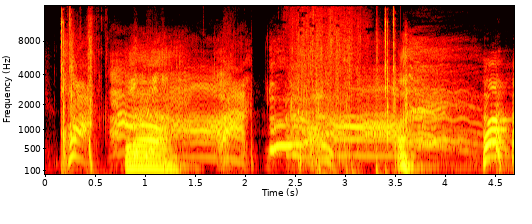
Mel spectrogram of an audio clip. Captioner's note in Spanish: Stewie y Brian gritan; el doctor se ríe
